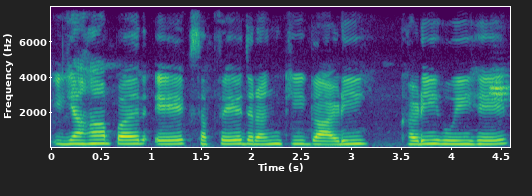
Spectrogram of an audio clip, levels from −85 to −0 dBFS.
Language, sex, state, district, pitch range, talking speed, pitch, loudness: Hindi, female, Madhya Pradesh, Bhopal, 195-210 Hz, 130 wpm, 205 Hz, -15 LUFS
